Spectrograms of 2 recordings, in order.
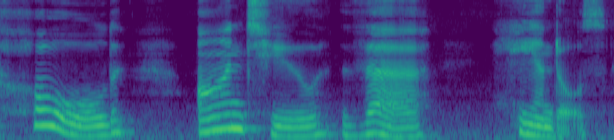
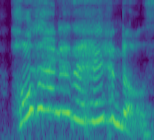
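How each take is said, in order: First: It is said calmly, without shouting. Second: It is screamed loudly and forcefully.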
